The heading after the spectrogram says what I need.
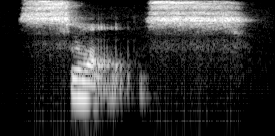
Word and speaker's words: sens: So here we pronounce the S as well. Numéro 16, un sens. Un sens.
